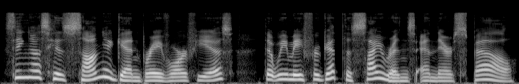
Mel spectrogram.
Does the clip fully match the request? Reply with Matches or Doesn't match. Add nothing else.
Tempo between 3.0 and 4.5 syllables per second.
Matches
